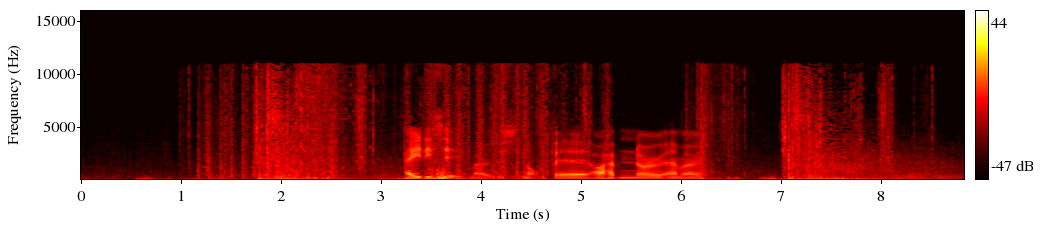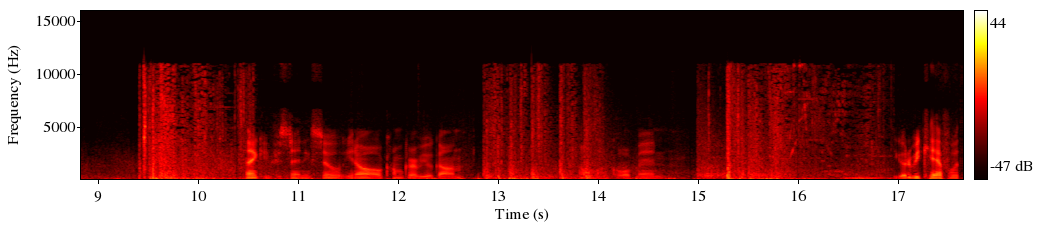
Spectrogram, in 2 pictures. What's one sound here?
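Rifle shots crack from a video game.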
